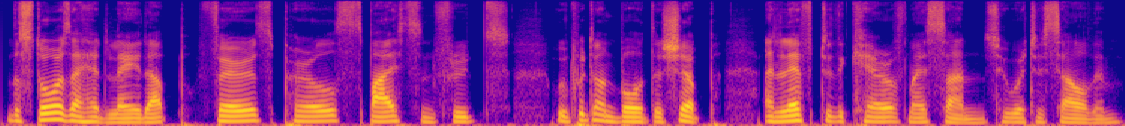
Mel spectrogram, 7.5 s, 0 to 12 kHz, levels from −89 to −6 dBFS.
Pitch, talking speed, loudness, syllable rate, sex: 125 Hz, 225 wpm, -19 LUFS, 5.0 syllables/s, male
